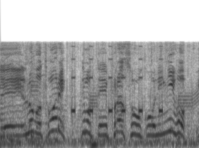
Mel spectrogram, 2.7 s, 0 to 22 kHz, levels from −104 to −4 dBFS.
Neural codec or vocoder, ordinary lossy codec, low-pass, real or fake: none; none; none; real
